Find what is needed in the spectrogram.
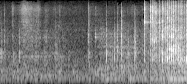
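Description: Snail tape-runner adhesive clicking and ratcheting as it is run along a strip of paper, laying down double-sided tape. A string of small clicks that thins out about halfway through and picks up again near the end.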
